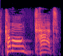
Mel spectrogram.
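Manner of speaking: high shouted call; girl shouting to Kat as she runs off. Acted. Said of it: "Gwendolen shouted at him".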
